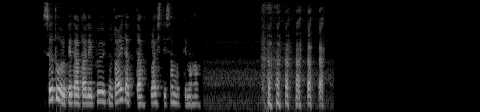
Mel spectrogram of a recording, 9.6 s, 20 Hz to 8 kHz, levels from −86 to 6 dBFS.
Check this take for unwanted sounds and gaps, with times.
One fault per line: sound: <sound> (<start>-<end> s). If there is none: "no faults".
sound: laugh (5.2-6.5 s)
